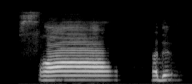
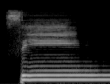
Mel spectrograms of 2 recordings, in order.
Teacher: সদ, মোটা আওয়াজে উচ্চারণ হবে এটা, আর এটা চিকন আওয়াজে, সিন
